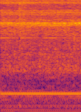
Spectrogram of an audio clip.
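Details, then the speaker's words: Steady, loud motor hum with a constant tone from an Omron compressor nebulizer delivering mist to a child with cough and cold. "Kita nyalakan ya, biar batuk atau dahaknya ini lendirnya encer ya. Oke, kita nyalakan ya, teman-teman."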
